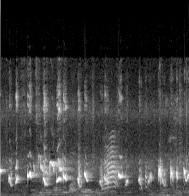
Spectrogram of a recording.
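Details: Young yellow-vented bulbul, its voice used as a lure to get other bulbuls singing: dense, rapid chattering of bright warbled and slurred notes, tumbling up and down without pause for nearly four seconds.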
